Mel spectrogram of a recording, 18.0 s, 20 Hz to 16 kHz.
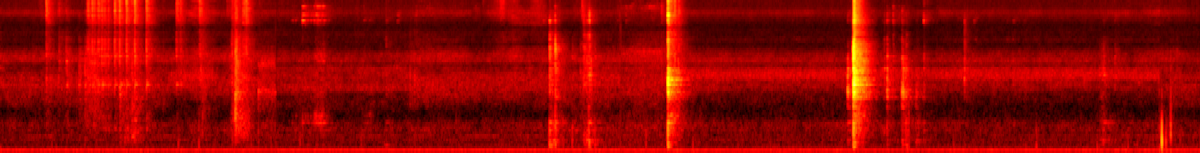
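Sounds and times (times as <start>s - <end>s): low hum: 0.0s - 18.0s.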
